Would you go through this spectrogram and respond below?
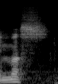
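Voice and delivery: "mus" with a short uh vowel for miss; South African "mus". Shown as a demonstration. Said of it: "if you want to say miss in South African".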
